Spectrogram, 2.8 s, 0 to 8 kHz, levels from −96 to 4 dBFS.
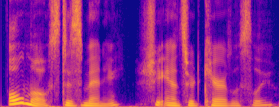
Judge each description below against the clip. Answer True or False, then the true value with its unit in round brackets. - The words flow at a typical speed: False (130 wpm)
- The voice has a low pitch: False (170 Hz)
